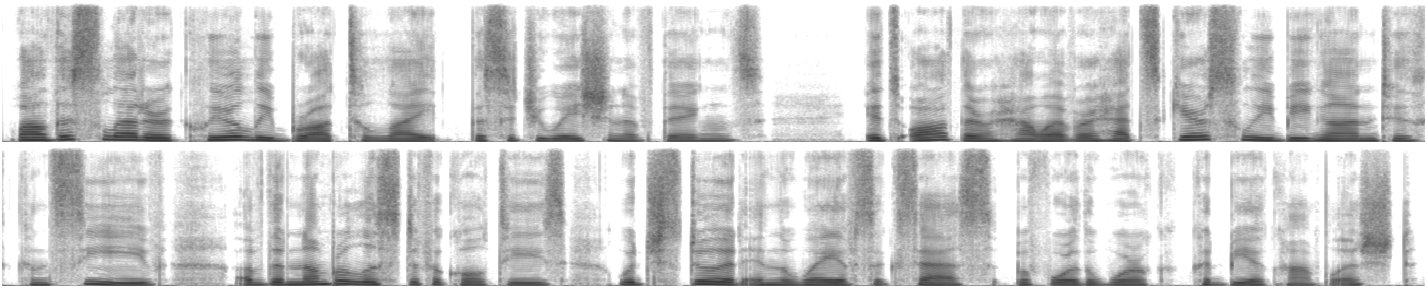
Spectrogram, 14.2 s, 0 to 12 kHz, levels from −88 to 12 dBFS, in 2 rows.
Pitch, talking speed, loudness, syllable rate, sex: 190 Hz, 150 wpm, -18 LUFS, 4.8 syllables/s, female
